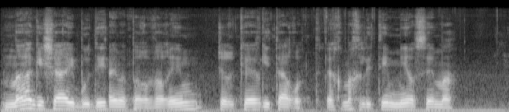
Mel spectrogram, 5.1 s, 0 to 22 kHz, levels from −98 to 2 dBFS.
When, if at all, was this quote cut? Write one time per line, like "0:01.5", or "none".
0:01.1
0:02.2
0:02.6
